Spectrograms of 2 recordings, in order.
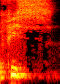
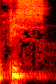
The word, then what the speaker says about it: fils: Mon fils, we don't pronounce the L. Mon fils, my son.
